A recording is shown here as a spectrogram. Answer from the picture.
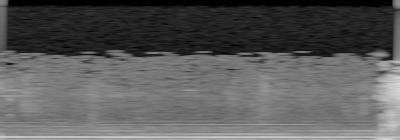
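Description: A dog howling: one long note held at a steady pitch throughout, with a slight dip near the start.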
